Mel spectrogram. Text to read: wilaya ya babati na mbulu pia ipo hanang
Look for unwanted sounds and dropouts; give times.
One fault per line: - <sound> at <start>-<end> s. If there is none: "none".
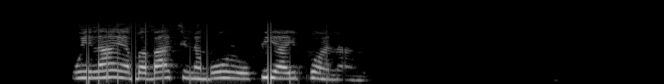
none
